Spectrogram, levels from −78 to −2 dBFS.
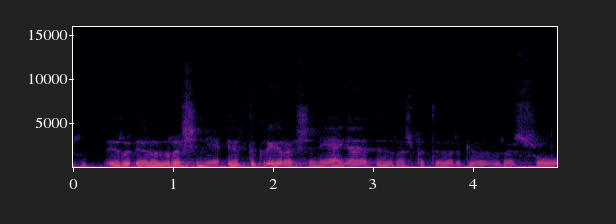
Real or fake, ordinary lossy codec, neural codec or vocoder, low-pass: fake; AAC, 48 kbps; vocoder, 44.1 kHz, 128 mel bands every 512 samples, BigVGAN v2; 14.4 kHz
